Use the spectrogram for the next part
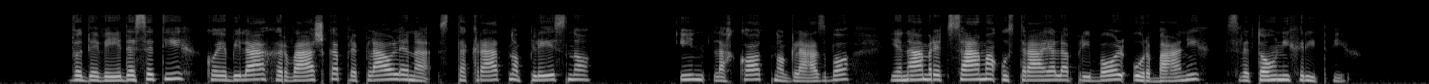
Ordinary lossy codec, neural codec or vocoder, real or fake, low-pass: none; vocoder, 22.05 kHz, 80 mel bands, WaveNeXt; fake; none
